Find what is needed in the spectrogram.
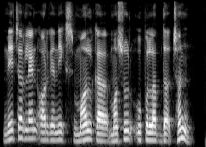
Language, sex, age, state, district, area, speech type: Nepali, male, 30-45, West Bengal, Kalimpong, rural, read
